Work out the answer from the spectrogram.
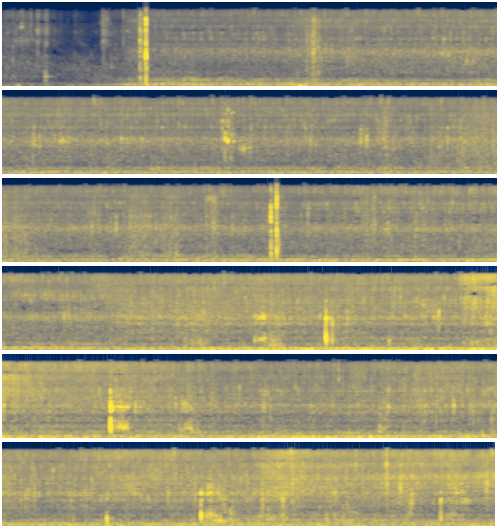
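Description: Food frying in a pan over the cooking fire: a steady sizzle that starts about a second in and grows gradually louder, with occasional sharp clicks.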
